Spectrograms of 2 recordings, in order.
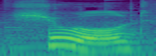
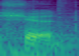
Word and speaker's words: should: Semua bunyi L yang saya garis bawahi itu tidak dibaca sama sekali. They don't pronounce that. Jadi bukan could tapi dibaca could, bukan should tapi dibaca should, bukan would tapi dibaca pendek, semua dibaca would.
